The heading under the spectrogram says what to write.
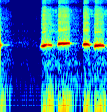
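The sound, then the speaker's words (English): A person whistles a slow, short melody, the Han and Leia romance music: one brief note, a pause, then four sustained notes in two pairs, clear and fairly loud with no talking. “I don't know what the Han and Leia romance music is, so I'm going to pull that up real quick.”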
